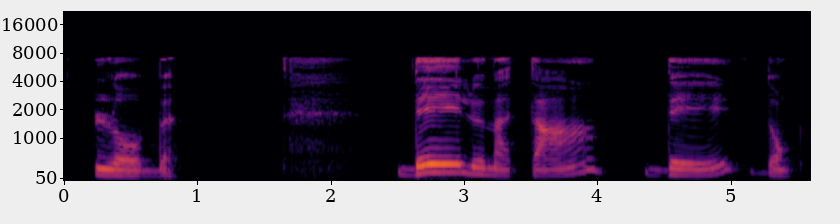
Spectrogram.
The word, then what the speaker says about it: matin: Dès le matin, donc E accent grave se prononce E, dès le matin, IN se prononce un, matin, de nombreux, OM se prononce on, non, nombreux, voisins se dirigent.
